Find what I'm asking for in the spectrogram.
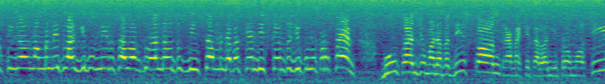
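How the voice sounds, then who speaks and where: A woman presenting a live home shopping sales pitch in an urgent, insistent, chatty manner, repeating her selling points. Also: low-quality recording.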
